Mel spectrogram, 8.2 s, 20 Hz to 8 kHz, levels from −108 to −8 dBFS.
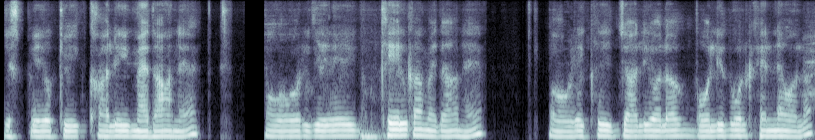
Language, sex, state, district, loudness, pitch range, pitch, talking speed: Hindi, male, Haryana, Jhajjar, -19 LUFS, 110-120 Hz, 115 Hz, 140 wpm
